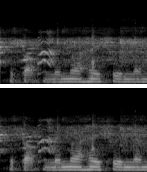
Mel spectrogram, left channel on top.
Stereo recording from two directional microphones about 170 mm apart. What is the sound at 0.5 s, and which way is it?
Speech, 35° right (ahead or behind).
